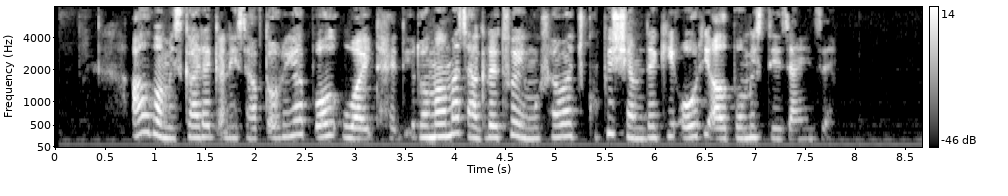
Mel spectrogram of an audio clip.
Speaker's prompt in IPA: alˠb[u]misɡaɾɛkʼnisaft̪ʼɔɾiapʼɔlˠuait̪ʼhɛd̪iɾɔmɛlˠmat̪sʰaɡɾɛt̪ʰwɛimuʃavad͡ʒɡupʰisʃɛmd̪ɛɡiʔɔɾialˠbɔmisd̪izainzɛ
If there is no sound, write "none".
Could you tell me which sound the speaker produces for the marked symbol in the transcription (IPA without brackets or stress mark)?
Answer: ɔ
